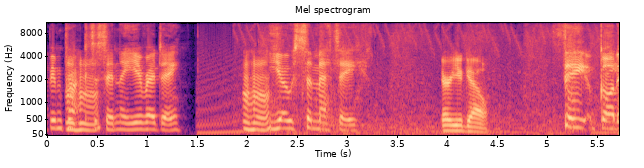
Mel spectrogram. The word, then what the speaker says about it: Yosemite: How do you pronounce the word that you now know how to pronounce, evidently? Oh, you're in chat. I see. Okay, I've been practicing. Are you ready? Yosemite.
